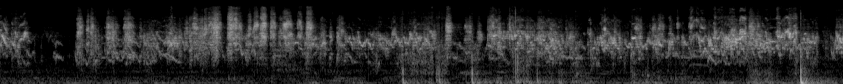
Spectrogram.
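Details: Several budgerigars chatter in a steady wash of high, raspy chirps and squeaks, broken by a few sharp clicks.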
